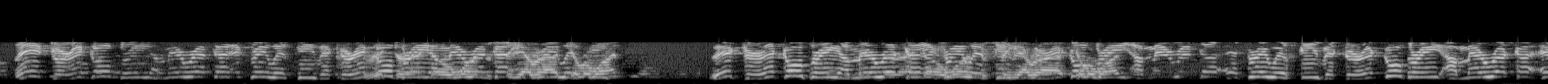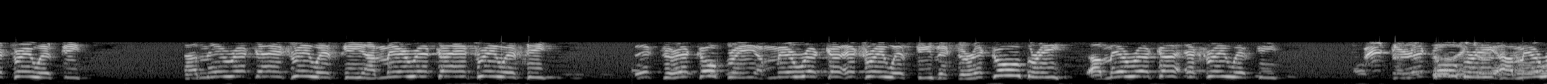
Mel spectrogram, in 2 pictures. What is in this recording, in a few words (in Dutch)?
zendamateurs USB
